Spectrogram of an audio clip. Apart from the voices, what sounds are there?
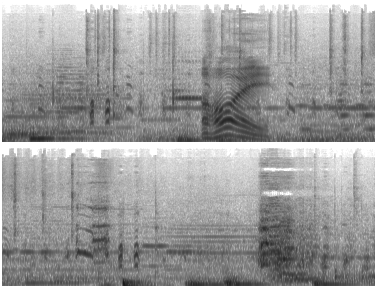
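feral chicken clucking in The Curse of Monkey Island video game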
